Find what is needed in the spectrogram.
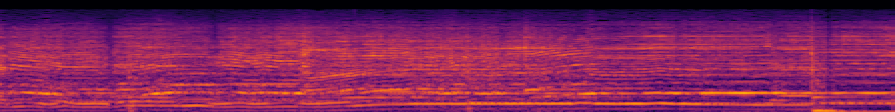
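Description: Male Hindustani classical vocalist singing Raag Yaman (Aiman): ornamented, gliding phrases, then a long steady held note for the second half.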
